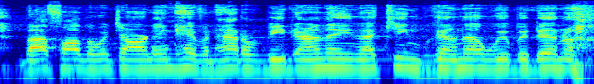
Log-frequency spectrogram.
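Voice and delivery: very fast mumbled rattle like an auctioneer. Showing how someone mumbles a prayer without feeling it, fast auctioneer-style mumbling. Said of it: "you sound like an auctioneer".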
